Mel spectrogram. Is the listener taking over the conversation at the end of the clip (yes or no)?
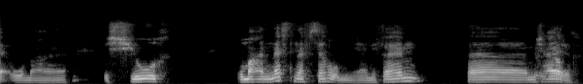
no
